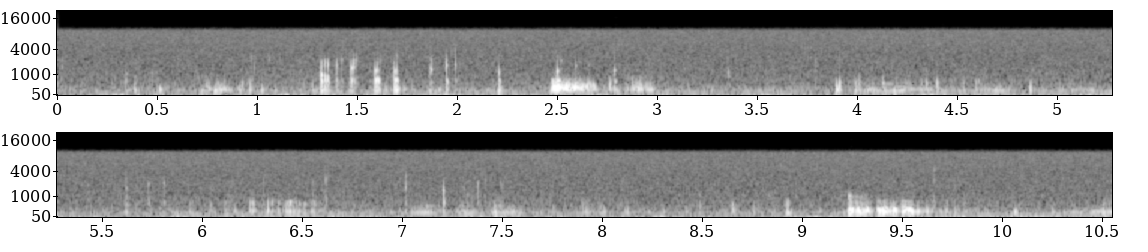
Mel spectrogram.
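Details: Self-recorded belly grumbling during digestion, roommate talking in the background: bursts of bubbly, gurgling rumbles over steady room hum; borborygmi.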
